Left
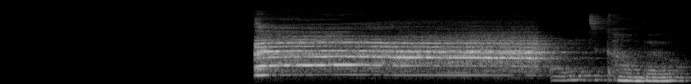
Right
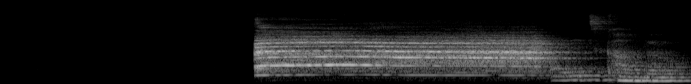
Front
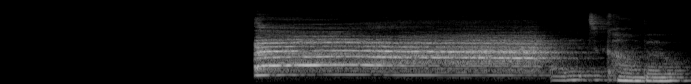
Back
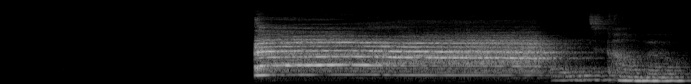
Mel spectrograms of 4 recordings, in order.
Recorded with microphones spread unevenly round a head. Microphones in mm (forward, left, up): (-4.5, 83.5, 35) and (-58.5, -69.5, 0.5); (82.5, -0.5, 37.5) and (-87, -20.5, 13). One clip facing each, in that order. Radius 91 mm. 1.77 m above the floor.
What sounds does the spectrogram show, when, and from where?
2.5 s a scream: 105° left, 5 m; by 5.4 s 90° left, 4 m
5.5 s a woman speaking: 30° left, 1.2 m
